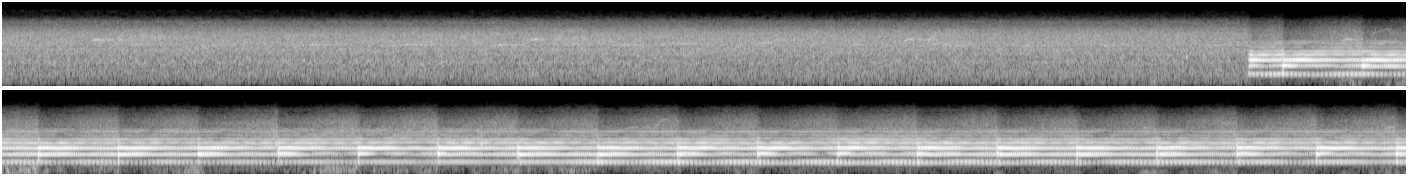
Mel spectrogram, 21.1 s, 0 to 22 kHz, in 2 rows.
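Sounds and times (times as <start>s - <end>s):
steady outdoor hiss: 0.0s - 21.0s
level crossing warning bell ringing: 9.4s - 21.0s.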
